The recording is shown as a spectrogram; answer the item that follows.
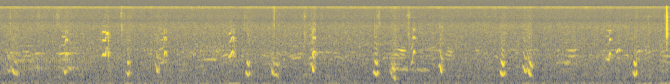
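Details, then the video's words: Francolin known locally as Irani teetar: clipped, squeaky notes fall in pairs and small clusters, repeated irregularly over several seconds against a low steady hiss. "irani teetar voice call pheasant teeter bird awaz"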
